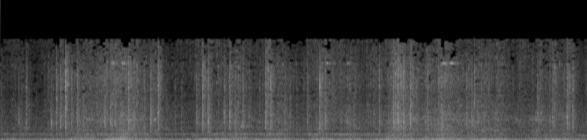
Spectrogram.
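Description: Dennis Trident Optare Olympus double-decker bus under way, heard from inside: a low diesel engine drone with frequent rattles and knocks from the body and fittings. A faint steady whine fades out about three and a half seconds in.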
